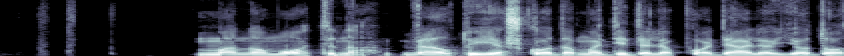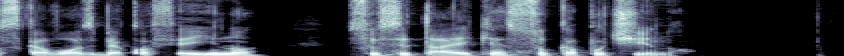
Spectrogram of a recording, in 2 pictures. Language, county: Lithuanian, Klaipėda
